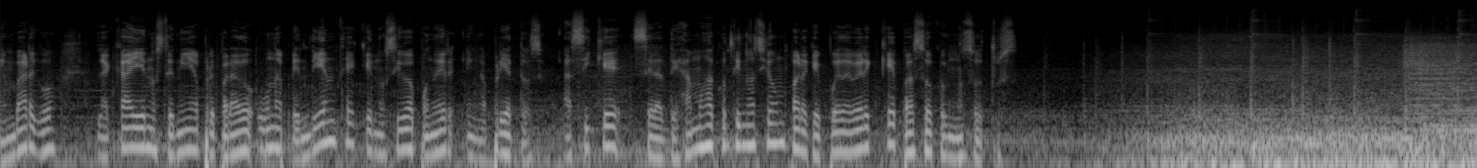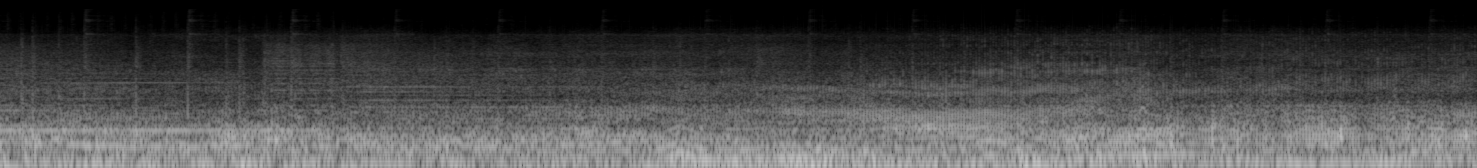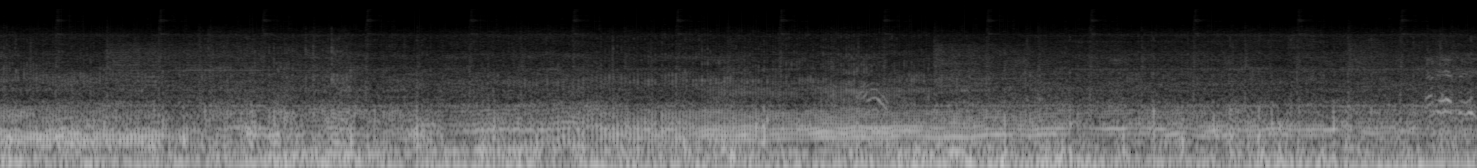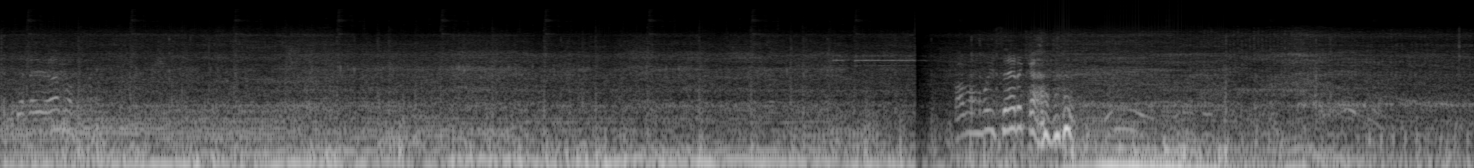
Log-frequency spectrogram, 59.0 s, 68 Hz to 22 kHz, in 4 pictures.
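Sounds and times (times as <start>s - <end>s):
motorcycle engine running: 10.2s - 59.0s.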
